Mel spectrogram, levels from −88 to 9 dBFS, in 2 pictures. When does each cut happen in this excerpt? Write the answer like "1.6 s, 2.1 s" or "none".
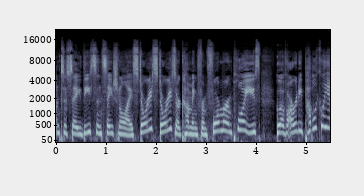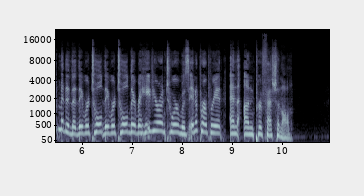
1.9 s, 6.4 s, 8.9 s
